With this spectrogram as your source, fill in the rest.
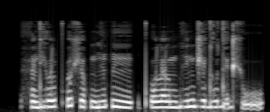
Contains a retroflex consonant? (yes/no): no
